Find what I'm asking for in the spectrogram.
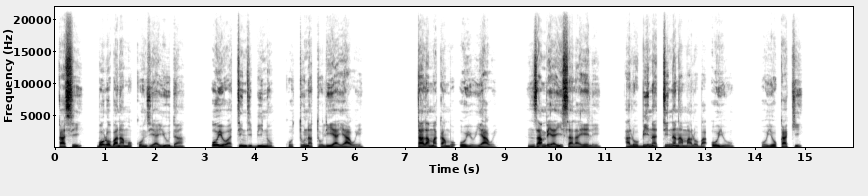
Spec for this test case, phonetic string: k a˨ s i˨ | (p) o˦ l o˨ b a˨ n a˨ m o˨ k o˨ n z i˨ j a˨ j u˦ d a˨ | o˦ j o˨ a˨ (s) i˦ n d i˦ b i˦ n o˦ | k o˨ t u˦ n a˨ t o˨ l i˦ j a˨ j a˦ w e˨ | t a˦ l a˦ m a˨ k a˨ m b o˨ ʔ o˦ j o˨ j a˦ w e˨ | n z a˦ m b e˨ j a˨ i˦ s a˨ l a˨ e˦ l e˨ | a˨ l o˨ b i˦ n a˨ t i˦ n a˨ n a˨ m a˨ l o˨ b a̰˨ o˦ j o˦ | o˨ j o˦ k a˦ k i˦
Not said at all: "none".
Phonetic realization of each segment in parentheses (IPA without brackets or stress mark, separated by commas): b, t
